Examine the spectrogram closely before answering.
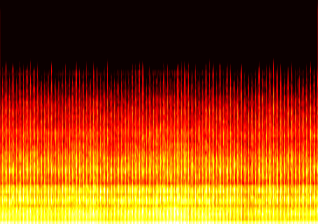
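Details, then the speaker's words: Pressure washer small engine with automatic choke, after clogged bolt cleared, oil change and new air filter: fast, uneven, lumpy running around three pulses a second; choke slow to release on its own, bimetal strip later adjusted. "Okay. Now it should just start up. Come off choke on its own."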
